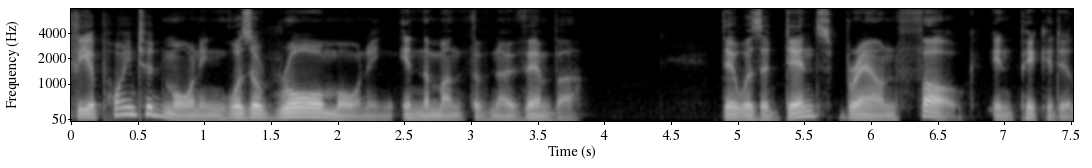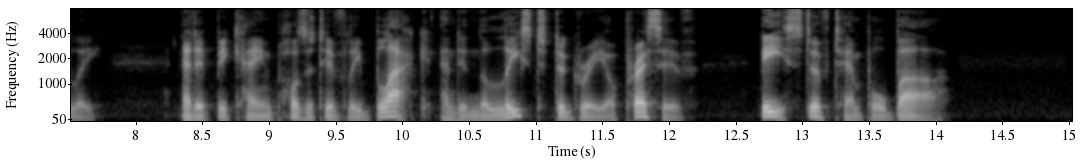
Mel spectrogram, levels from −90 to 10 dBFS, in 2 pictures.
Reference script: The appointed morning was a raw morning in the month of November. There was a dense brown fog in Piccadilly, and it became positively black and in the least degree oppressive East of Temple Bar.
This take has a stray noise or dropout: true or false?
false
